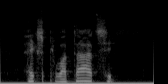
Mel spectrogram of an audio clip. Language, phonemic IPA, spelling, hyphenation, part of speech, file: Dutch, /ˌɛks.plʋɑˈtaː.(t)si/, exploitatie, ex‧ploi‧ta‧tie, noun, Nl-exploitatie.ogg
- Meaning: exploitation (chiefly of goods)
